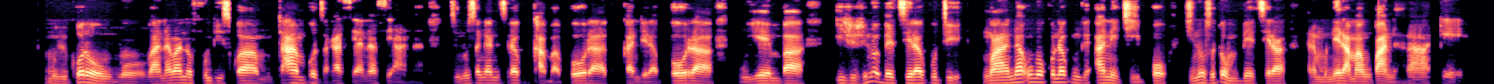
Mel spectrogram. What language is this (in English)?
Ndau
